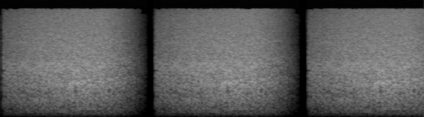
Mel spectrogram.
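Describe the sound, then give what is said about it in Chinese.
Surging waves in a sound effect roll in three broad, hissing swells, each building to a loud roar and then fading before the next. “而且在墙上面还传来一阵一阵的波涛澎湃的声音”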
